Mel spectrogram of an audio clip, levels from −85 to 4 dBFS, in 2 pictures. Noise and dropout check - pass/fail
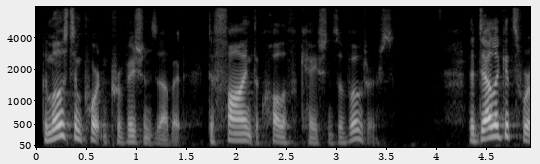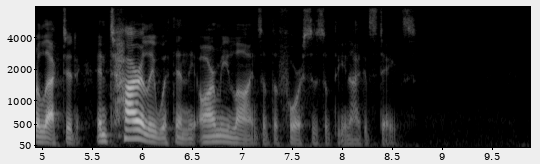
pass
